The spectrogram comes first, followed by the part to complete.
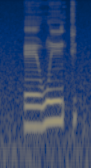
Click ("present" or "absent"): absent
